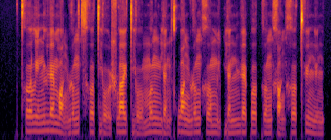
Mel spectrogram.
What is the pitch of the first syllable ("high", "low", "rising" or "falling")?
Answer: rising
